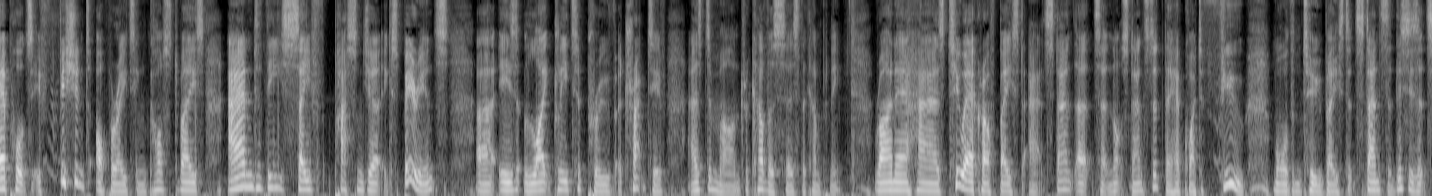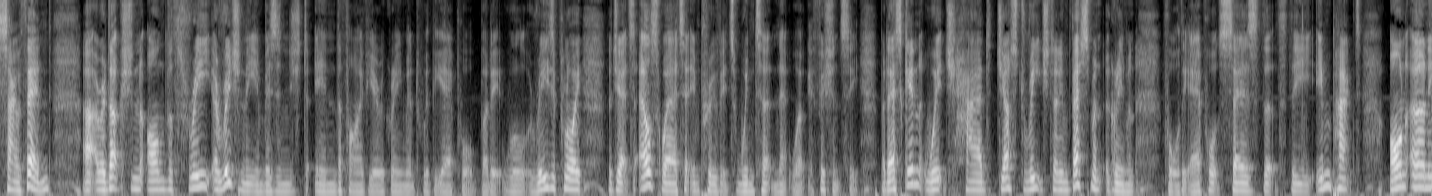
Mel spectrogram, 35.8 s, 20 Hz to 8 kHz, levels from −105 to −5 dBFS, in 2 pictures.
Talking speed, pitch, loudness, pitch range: 155 wpm, 120 Hz, -30 LUFS, 105-140 Hz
